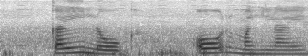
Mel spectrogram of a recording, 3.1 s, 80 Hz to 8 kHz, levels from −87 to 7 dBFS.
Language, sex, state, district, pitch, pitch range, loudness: Hindi, female, Haryana, Jhajjar, 205 Hz, 200-245 Hz, -18 LUFS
